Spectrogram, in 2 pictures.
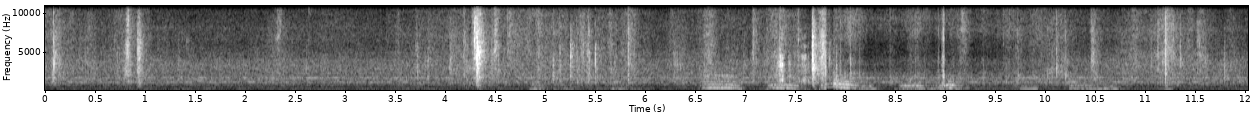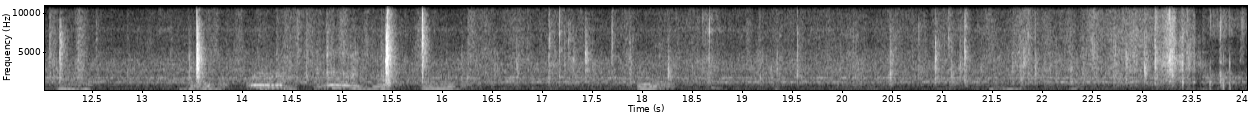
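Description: Newspaper rustles and crinkles under small paws.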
